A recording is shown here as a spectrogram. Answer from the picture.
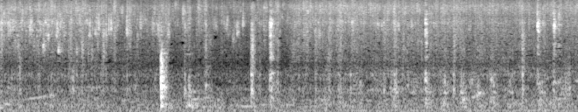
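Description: Chopped onion, chilli and garlic sizzling in hot oil in a wok, stirred with a metal spatula that clinks and scrapes against the pan a few times, most sharply about a second and a half in.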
